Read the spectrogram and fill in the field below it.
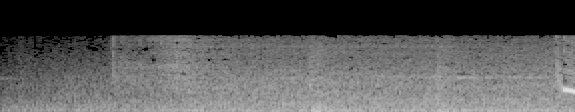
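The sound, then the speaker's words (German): Steady, cold outdoor wind rushes and buffets against the microphone at a housing estate in Rostock, Germany, a low rumbling hiss that slowly grows louder, with a short sharp noise right at the end and no talking. “ist das kalt und windig hier.”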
